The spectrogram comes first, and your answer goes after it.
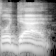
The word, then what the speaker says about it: Legette: and yeah yeah gell completely mispronouncing he said Li it's Legette good pick for Carolina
